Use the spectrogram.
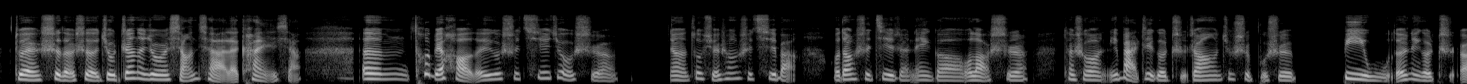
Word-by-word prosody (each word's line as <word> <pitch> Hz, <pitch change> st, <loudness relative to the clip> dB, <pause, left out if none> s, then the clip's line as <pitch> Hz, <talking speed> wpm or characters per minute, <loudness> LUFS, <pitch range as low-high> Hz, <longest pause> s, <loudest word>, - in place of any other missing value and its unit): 对， 210 Hz, -4 st, +7 dB
是 210 Hz, -, +4 dB
的 190 Hz, -3 st, +4 dB
是 190 Hz, -, 0 dB
的， 185 Hz, -, +5 dB
就 215 Hz, +6 st, +4 dB
真 275 Hz, +6 st, +4 dB
的 265 Hz, -, +2 dB
就 235 Hz, -1 st, +5 dB
是 220 Hz, -, +3 dB
想 220 Hz, -1 st, 0 dB
起 270 Hz, -, -6 dB
来 -, -, +4 dB
来 -, -, +2 dB
看 -, -, +2 dB
一 -, -, -8 dB
下。 -, -, -7 dB, 0.6 s
嗯， 245 Hz, -2 st, +3 dB
特 485 Hz, -, -1 dB
别 475 Hz, -, +6 dB
好 -, -, +2 dB
的 -, -, -1 dB
一 215 Hz, -, +2 dB
个 245 Hz, +1 st, -1 dB
时 260 Hz, 0 st, -6 dB
期 285 Hz, +3 st, -6 dB
就 285 Hz, -8 st, -4 dB
是， -, -, -6 dB, 0.5 s
嗯， 200 Hz, -2 st, -1 dB
做 270 Hz, +8 st, -4 dB
学 250 Hz, -6 st, -3 dB
生 265 Hz, +4 st, -7 dB
时 245 Hz, -, -6 dB
期 240 Hz, 0 st, -1 dB
吧。 -, -, -4 dB, 0.3 s
我 200 Hz, -, -1 dB
当 225 Hz, +2 st, +3 dB
时 245 Hz, -, -4 dB
记 225 Hz, 0 st, -1 dB
着 200 Hz, -2 st, -8 dB
那 205 Hz, -1 st, -6 dB
个 185 Hz, -1 st, -4 dB
我 185 Hz, -, -1 dB
老 190 Hz, -3 st, +1 dB
师， 190 Hz, -1 st, -2 dB, 0.4 s
他 240 Hz, -, -5 dB
说 210 Hz, -3 st, -1 dB
你 225 Hz, -, -2 dB
把 -, -, +4 dB
这 255 Hz, -, -3 dB
个 195 Hz, -, +1 dB
纸 -, -, -7 dB
张 200 Hz, +1 st, 0 dB
就 250 Hz, -, -9 dB
是 245 Hz, -, -4 dB
不 -, -, -8 dB
是 190 Hz, -2 st, -2 dB, 0.5 s
B5 210 Hz, -, +2 dB
的 195 Hz, -, +2 dB
那 225 Hz, -2 st, -2 dB
个 175 Hz, -2 st, +1 dB
纸， 440 Hz, -, -6 dB
220 Hz, 255 characters per minute, -25 LUFS, 195-245 Hz, 0.6 s, 对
